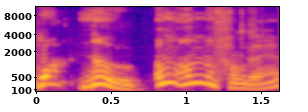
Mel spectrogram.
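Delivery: high-pitched, shocked tone. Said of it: "and it's like".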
